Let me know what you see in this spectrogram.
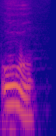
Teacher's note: आपकी जीभ का पीछे वाला हिस्सा काम करता है, ऊ। तो देखेंगे आपके गले में तनाव महसूस। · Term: पश्च स्वर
